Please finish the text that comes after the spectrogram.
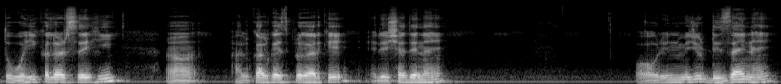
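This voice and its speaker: A man with an Indian accent narrating a step-by-step art tutorial informally, in short phrases with hesitant pauses. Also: fairly low pitch, dark tone.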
